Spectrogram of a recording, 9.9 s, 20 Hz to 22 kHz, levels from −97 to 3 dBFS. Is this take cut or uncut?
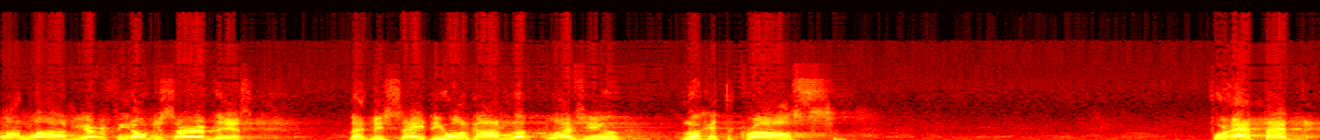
cut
